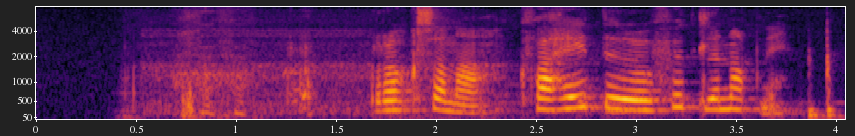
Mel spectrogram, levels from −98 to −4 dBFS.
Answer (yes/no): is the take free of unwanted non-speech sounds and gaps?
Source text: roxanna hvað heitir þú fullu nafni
no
